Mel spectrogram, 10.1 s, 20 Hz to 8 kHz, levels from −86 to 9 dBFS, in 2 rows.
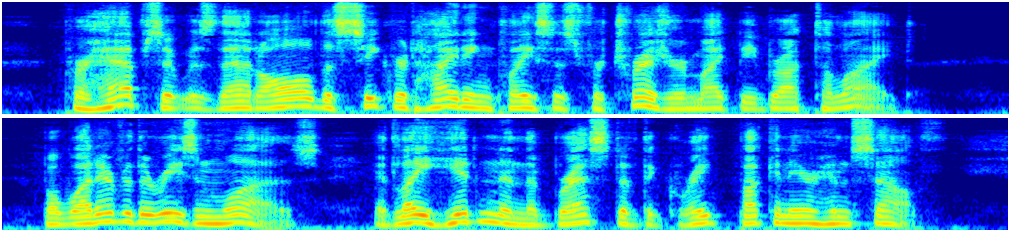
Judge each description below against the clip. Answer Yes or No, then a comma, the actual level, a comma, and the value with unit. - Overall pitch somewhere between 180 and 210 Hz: No, low, 135 Hz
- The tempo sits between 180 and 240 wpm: Yes, average, 190 wpm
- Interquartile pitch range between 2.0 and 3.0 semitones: No, average, 3.8 semitones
